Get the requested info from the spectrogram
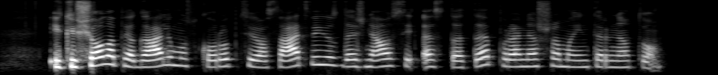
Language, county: Lithuanian, Telšiai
